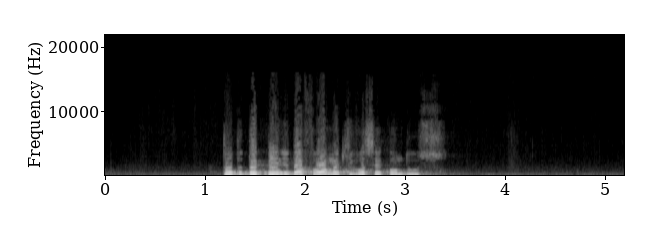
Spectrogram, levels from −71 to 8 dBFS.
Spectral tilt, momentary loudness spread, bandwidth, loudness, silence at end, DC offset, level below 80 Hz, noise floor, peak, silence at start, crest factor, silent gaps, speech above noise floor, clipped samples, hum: -6.5 dB/octave; 9 LU; 15 kHz; -15 LUFS; 1.8 s; under 0.1%; -46 dBFS; -46 dBFS; -2 dBFS; 1.2 s; 14 dB; none; 32 dB; under 0.1%; none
